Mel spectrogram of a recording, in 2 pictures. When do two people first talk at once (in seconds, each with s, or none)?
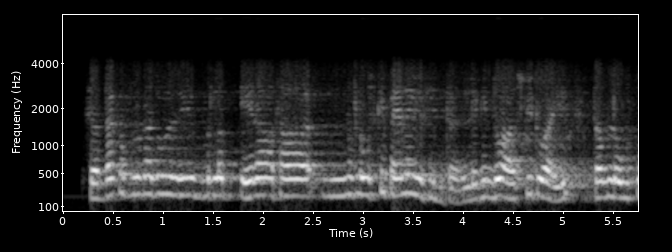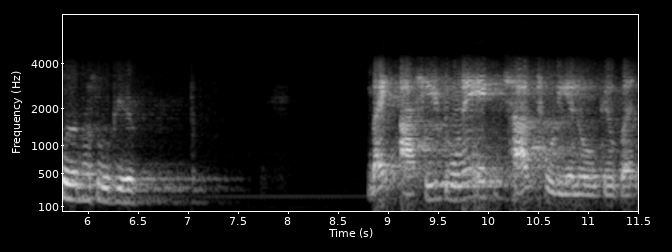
none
